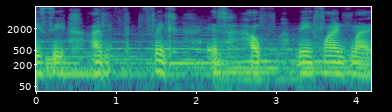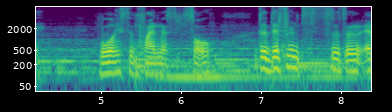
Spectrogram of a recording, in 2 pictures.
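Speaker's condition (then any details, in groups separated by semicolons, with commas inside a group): Cerebral palsy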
